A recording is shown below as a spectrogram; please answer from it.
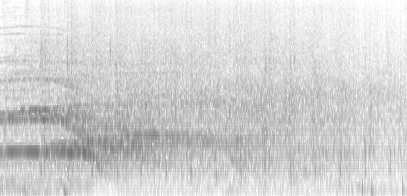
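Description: Audience applauding, the clapping steadily dying away toward the end.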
